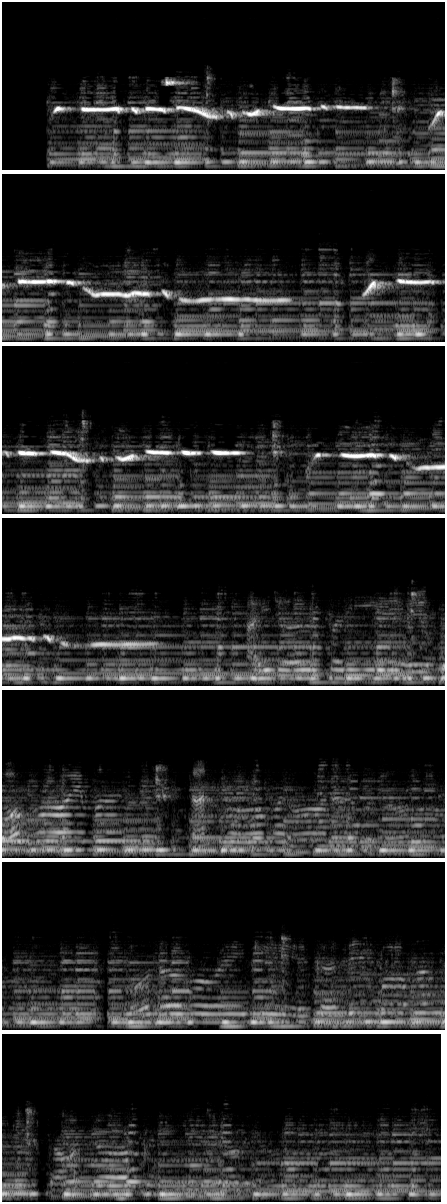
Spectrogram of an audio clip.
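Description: Classical guitar played with the fingers, starting about half a second in, with a whistled melody gliding between notes over it for roughly the first thirteen seconds.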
